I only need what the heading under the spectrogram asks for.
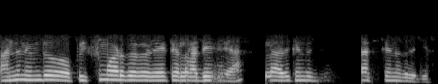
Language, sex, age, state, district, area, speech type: Kannada, male, 30-45, Karnataka, Dakshina Kannada, rural, conversation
